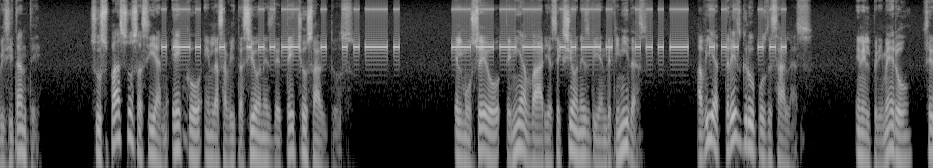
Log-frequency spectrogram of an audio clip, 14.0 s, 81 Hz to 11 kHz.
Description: Morse code (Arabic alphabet), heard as a high beeper, hand-sent with a straight key, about 14 wpm, 2750 Hz, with speech in Spanish. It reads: رءضءف شفضسس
